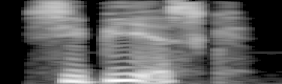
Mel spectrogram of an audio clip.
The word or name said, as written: sibirisk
